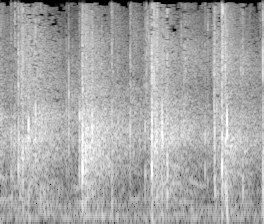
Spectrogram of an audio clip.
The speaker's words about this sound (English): So clap your hands. That's a part of it. There are lots of ways. Yeah. Woo! Clap your hands. Yep. So clapping your hands is a way.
